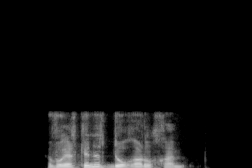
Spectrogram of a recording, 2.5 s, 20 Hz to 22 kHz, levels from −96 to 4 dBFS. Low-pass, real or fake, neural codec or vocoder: 7.2 kHz; fake; codec, 16 kHz, 4.8 kbps, FACodec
